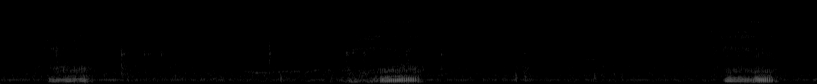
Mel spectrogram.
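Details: Two boxers asleep on separate couches in a noisy room, one recently adopted. Deep, muffled snores, likened to gorilla sounds, rumble in slow bursts about three seconds apart, with soft rustles between.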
